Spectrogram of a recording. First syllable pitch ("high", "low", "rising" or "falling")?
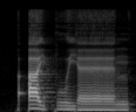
falling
